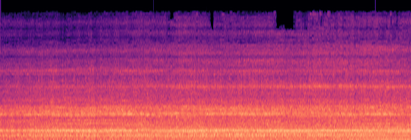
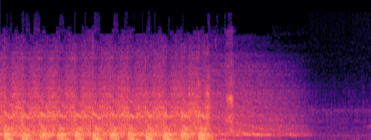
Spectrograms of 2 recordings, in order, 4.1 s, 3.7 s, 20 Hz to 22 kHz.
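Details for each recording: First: 2000 Bayliner Capri 1952 cuddy cabin, neglected 3.0 MerCruiser just started after starting fluid: smooth, even, surprisingly quiet idle with a steady low drone, no knocks or misses, warming up; owner thinks the impeller probably needs changing anyway. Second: Neglected 2000 Bayliner Capri 1952 with a 3.0 MerCruiser: steady rhythmic starter churning, about three turns a second, never catching; long crank with no start, likely gas not yet reaching the engine. It later started with starting fluid.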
